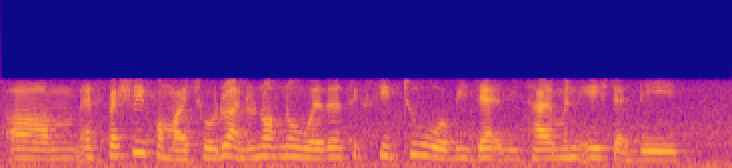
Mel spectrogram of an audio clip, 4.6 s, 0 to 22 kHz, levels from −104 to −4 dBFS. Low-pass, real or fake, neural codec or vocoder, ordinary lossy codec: 3.6 kHz; real; none; none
